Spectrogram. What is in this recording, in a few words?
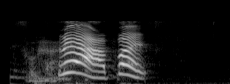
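"waste", Mandarin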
